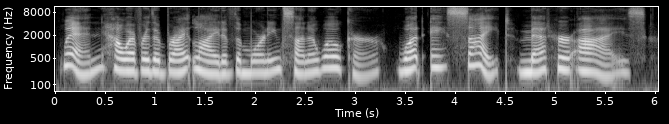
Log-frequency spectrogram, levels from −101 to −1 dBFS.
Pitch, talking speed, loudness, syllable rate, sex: 230 Hz, 170 wpm, -18 LUFS, 4.0 syllables/s, female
